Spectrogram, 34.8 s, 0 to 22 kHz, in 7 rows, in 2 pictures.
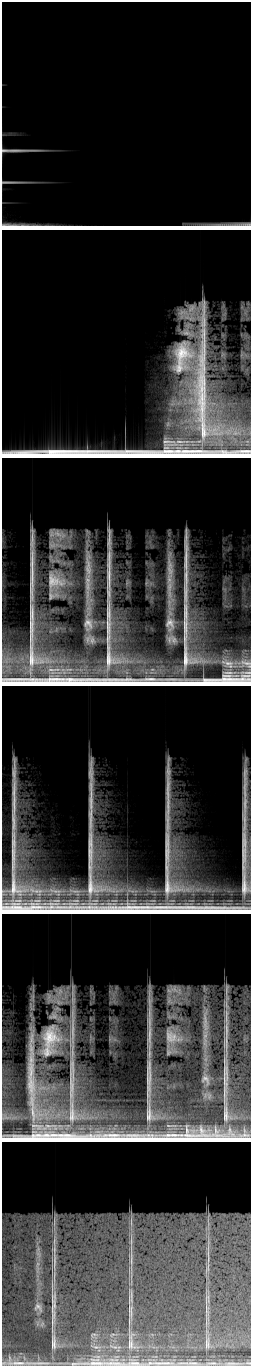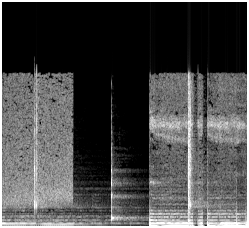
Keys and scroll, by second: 13.8 KP_Subtract, 15.6 a, 16.4 shift+c, 16.8 ctrl+z, 17.2 a, 17.9 ctrl+z, 18.1 KP_Subtract, 18.4 a, 19.0 ctrl+z, 19.2 \, 19.4 a, 21.0 a, 22.7 shift+c, 23.1 ctrl+z, 23.2 a, 24.4 shift+c, 27.0 shift+m, 30.8 ctrl+z, 32.7 a, 33.1 a, 33.6 KP_Subtract, 33.9 a.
